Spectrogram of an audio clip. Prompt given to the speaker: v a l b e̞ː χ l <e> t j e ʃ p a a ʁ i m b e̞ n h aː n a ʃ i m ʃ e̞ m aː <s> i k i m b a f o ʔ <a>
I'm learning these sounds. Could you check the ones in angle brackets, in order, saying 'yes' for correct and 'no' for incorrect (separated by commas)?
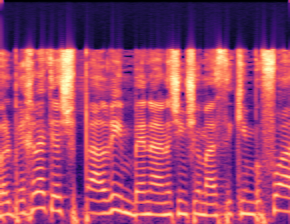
yes, yes, yes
